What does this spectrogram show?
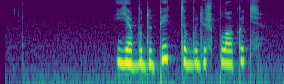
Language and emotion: Russian, neutral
